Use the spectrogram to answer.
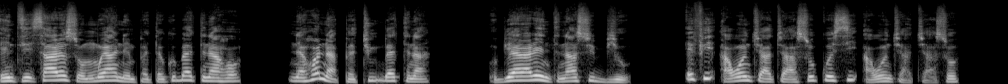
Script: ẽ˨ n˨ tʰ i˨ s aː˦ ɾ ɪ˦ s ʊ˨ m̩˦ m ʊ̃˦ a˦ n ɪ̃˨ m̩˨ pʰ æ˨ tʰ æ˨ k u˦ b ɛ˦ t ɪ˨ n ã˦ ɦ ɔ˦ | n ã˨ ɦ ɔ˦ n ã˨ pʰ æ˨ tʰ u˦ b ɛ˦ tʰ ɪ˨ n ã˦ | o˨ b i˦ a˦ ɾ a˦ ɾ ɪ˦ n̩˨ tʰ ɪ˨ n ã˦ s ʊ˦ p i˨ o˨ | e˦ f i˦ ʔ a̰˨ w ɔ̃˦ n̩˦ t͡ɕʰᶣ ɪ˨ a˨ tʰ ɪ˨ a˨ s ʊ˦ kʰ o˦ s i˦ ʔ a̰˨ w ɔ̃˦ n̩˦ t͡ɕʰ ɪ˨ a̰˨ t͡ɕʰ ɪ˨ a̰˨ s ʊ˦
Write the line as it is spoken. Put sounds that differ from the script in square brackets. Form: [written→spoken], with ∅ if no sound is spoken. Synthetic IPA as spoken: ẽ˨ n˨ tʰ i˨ s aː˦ ɾ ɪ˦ s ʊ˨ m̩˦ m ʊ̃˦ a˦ n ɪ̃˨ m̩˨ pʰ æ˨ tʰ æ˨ k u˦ b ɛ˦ t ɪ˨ n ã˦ ɦ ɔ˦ | n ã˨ ɦ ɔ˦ n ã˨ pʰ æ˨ tʰ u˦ b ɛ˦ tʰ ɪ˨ n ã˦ | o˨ b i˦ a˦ ɾ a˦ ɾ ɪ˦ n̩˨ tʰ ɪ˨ n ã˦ s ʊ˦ [p→b] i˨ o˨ | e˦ f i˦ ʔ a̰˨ w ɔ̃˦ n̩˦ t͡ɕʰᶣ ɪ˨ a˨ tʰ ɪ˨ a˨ s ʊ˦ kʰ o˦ s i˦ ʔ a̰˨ w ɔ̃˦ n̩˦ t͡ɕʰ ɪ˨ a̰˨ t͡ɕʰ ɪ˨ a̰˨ s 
